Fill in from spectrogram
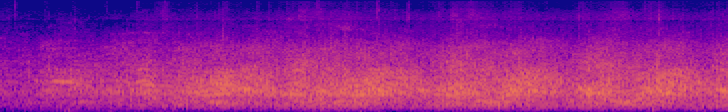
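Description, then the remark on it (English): A large arena crowd cheers and roars continuously to encourage a speaker who survived an assassination attempt, a dense wash of voices swelling in loud, rolling waves for several seconds with no single speaker standing out. “And the love coming from the crowd to encourage him, having survived.”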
